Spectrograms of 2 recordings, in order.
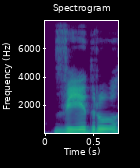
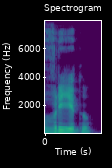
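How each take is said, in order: First: The R sounds in the last syllable, after D. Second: The R sounds in the first syllable, after V.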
